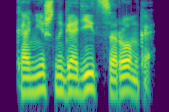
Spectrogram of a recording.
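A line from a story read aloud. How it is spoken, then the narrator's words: Gentle, smiling mother. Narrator (Russian): мягко улыбнулась мама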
